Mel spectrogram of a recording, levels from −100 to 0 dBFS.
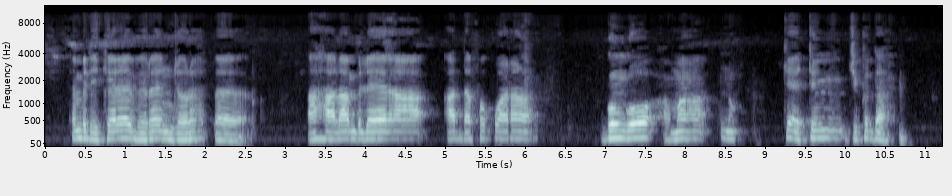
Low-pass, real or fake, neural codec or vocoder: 9.9 kHz; fake; vocoder, 22.05 kHz, 80 mel bands, Vocos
